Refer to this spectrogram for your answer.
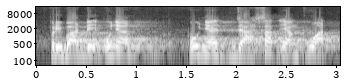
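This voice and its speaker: A man speaks at a high pitch. Audible room echo and noticeable background noise surround him. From Palembang, South Sumatra, Indonesia. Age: 60s. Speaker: Islamic preacher. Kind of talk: sermon. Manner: conversational, animated.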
